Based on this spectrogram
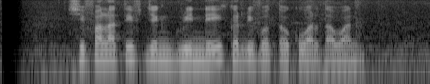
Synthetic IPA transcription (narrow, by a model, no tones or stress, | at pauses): ʃifalat̪ɪfd͡ʒɨŋɡɾindejkɨrdifɔt̪ɔkəwart̪awan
